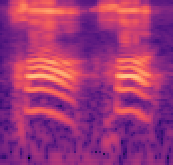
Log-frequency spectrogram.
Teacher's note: there should be a slight snoring sound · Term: heavy letter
